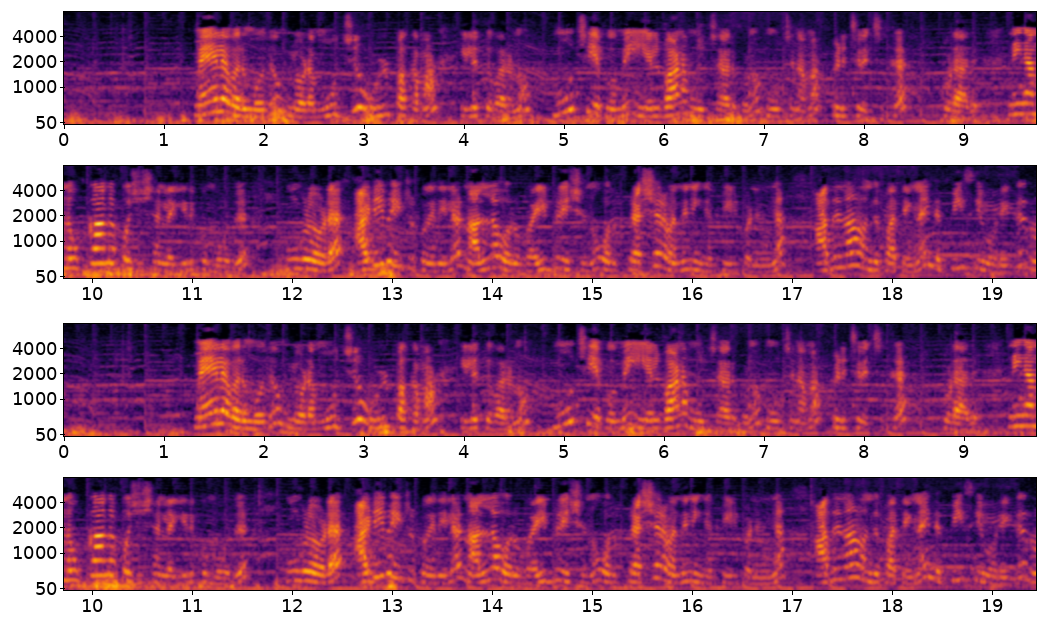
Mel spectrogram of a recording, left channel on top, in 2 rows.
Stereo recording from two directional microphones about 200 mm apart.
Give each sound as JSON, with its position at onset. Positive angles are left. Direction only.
{"t": 1.3, "sound": "speech", "side_deg": 5}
